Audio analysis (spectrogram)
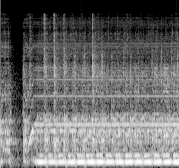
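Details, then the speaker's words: Small Arduino CNC router with CNC shield, X-axis stepper moving at a particular speed setting: steady low buzzing hum with metallic rattle pulsing two or three times a second; stepper motor resonance, louder at that speed. "então é é óbvio que aí tem uma vibração metálica ele se tem um barulho de vibração Metallica mas se acontece com essa velocidade com esse parâmetro de velocidade o motor ele gira e ele vibra muito mais então por isso que tá muito mais alto"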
